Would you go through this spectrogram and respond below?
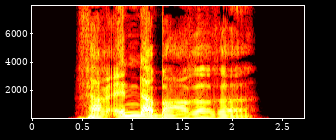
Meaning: inflection of veränderbar: 1. strong/mixed nominative/accusative feminine singular comparative degree 2. strong nominative/accusative plural comparative degree
- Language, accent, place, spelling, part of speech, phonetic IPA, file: German, Germany, Berlin, veränderbarere, adjective, [fɛɐ̯ˈʔɛndɐbaːʁəʁə], De-veränderbarere.ogg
